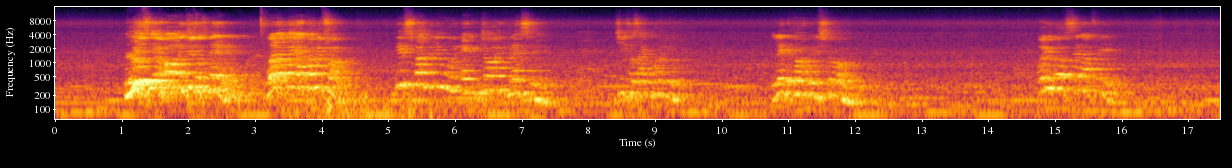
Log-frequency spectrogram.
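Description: A man speaks forcefully into a microphone, heard through loudspeakers in an echoing hall.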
